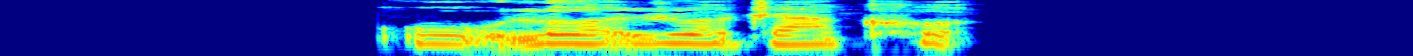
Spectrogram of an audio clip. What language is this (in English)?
Chinese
